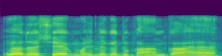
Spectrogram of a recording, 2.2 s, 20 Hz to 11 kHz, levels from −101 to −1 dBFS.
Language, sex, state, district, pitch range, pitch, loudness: Hindi, male, Jharkhand, Garhwa, 150-190 Hz, 175 Hz, -15 LUFS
